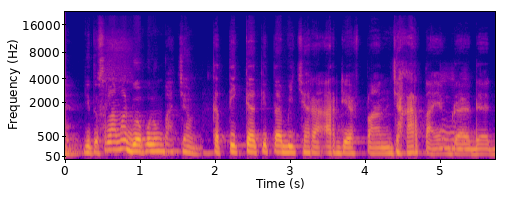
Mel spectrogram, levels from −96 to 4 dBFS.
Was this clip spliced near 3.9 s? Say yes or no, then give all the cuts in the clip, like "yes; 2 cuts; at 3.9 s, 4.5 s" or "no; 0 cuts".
no; 1 cut; at 1.8 s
